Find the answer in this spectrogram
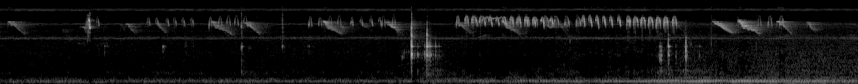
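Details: Crested jay chicks kept in captivity, hand-fed: short groups of high falling chirps, a few clicks and knocks, then a sustained excited chatter of shrill squeaks before tapering off.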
